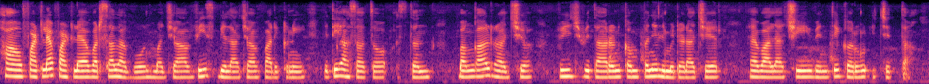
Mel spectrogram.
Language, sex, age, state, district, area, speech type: Goan Konkani, female, 18-30, Goa, Salcete, rural, read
